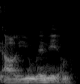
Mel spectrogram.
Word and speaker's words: aluminium: that aren't there, except for the way that Brits say aluminium.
